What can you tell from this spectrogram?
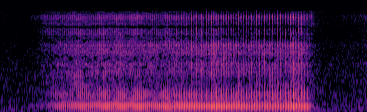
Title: Bronson the bulldog snoring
